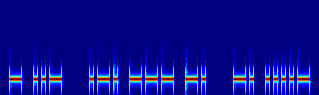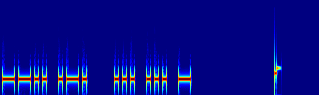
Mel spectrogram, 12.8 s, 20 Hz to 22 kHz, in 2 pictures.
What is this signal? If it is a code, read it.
Morse code, heard as a keyed tone, about 15 wpm, 700 Hz. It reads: TU RON N4ZR SST
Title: K1USN SST QSO Practice - 15wpm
